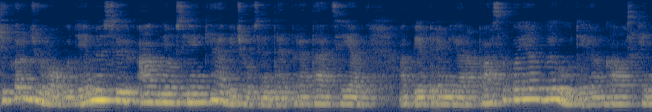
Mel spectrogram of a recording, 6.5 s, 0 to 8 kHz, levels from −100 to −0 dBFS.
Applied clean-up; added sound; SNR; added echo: none; none; none; reverberation time 0.9 s.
